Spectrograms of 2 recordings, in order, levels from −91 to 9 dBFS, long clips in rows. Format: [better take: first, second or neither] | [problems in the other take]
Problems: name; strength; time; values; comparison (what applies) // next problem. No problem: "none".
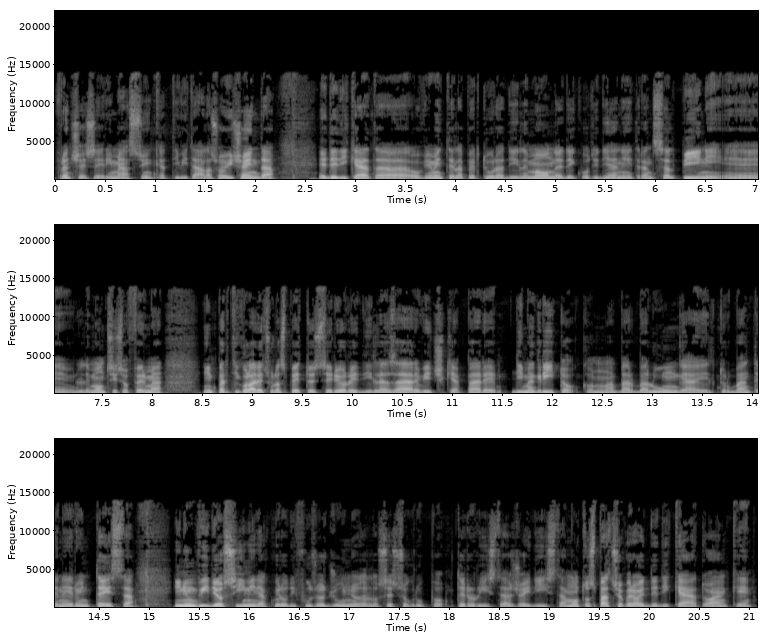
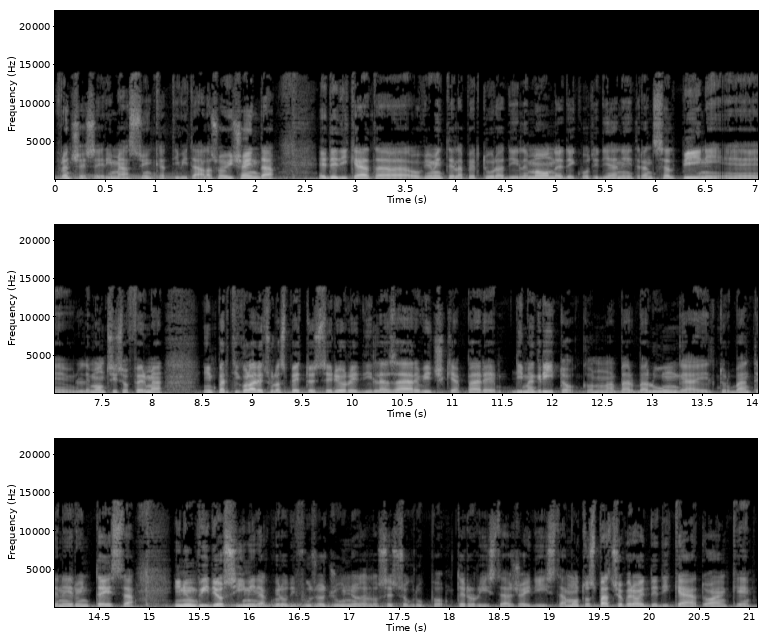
first | low rumble; faint; throughout; 25 dB below the speech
